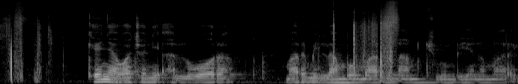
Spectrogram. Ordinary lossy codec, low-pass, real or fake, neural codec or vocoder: none; none; real; none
